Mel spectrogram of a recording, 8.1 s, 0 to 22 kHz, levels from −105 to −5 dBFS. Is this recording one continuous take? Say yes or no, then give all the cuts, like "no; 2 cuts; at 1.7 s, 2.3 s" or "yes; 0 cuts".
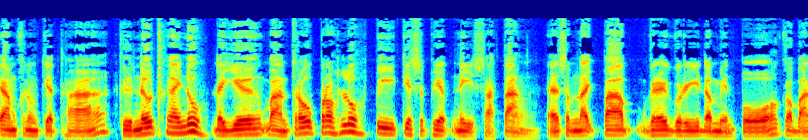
no; 3 cuts; at 1.1 s, 2.1 s, 5.4 s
